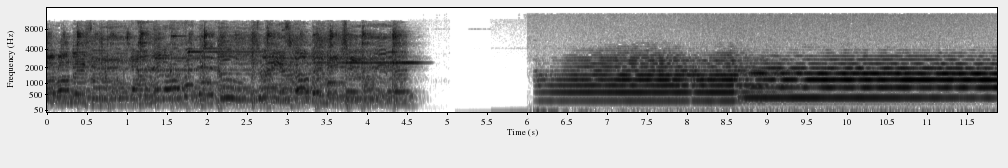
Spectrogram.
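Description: A brief burst of busy music stops, and after a short silence a bugle plays taps to mark a death: two long, loud, held brass notes, the second pitched higher, with no talking.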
